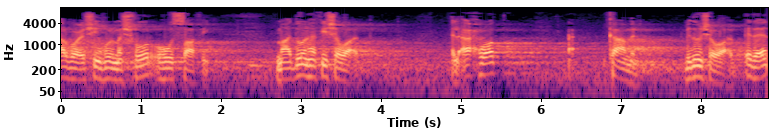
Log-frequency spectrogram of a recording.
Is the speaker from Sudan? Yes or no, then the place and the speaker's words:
no; Kuwait; احنا عندنا في الكويت ما أدري عندكم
